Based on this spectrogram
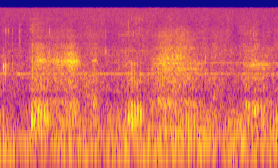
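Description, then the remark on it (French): A steady, continuous cat-like purring from a toy purr box that vibrates as it purrs, low and rumbling with soft rhythmic pulses roughly every second, even in loudness throughout. “C'est une boîte à ronron. À chaque qui ronronne, ça vibre.”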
